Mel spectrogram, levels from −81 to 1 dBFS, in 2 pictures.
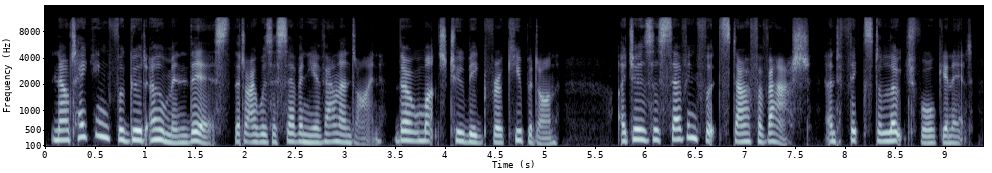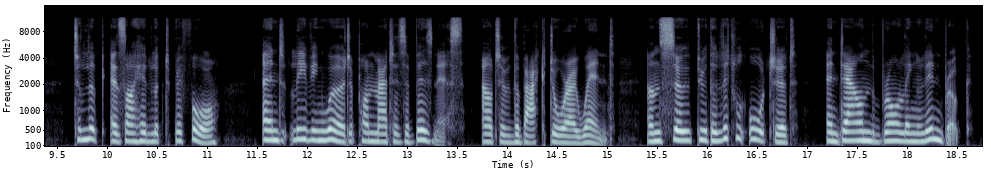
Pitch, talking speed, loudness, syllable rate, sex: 215 Hz, 220 wpm, -19 LUFS, 5.6 syllables/s, female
